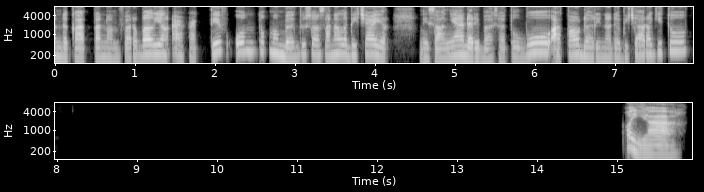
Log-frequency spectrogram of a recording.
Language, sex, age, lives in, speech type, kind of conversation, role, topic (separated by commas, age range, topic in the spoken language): Indonesian, female, 30-34, Indonesia, read, expert-assistant, asker, Bagaimana cara menghadapi pasien yang ragu menjalani pengobatan dari dokter?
